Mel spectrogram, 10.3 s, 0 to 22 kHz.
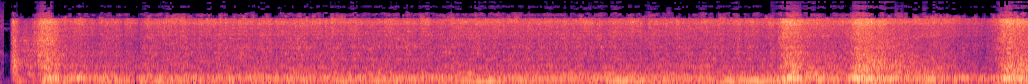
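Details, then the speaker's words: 1974 Leyland P76 V8 after a top-end rebuild and a new pushrod replacing a bent one: it contrasts with the earlier uneven compression with one cylinder dead. It fires into a deep, even burble with clean throttle blips, all cylinders pulling evenly, and sounds healthy. "listen to uh an uneven compression and then listen to an even compression now you'd say that's quite the difference isn't it like it sounds really really beefy and it sounds really really muscular"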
